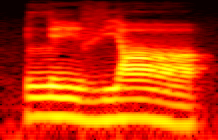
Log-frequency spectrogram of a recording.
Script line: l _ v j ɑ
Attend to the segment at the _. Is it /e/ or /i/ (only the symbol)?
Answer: i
